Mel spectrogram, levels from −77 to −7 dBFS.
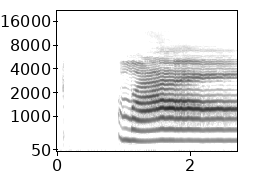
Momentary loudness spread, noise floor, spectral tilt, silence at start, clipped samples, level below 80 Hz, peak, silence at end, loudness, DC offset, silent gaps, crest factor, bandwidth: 12 LU; -78 dBFS; 1.5 dB/octave; 0.95 s; under 0.1%; -80 dBFS; -12 dBFS; 0 s; -23 LUFS; under 0.1%; none; 14 dB; 13 kHz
